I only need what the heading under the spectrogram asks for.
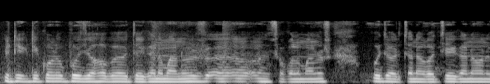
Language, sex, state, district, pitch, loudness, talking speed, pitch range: Bengali, male, Tripura, West Tripura, 130 Hz, -14 LUFS, 195 wpm, 130-135 Hz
